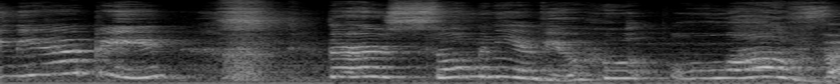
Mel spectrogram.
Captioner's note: sniffling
